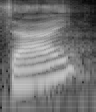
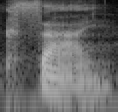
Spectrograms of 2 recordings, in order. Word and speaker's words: xi: This Greek letter is pronounced as sometimes xi or sometimes xi. Anything is okay.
